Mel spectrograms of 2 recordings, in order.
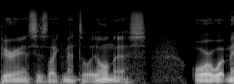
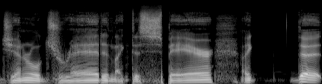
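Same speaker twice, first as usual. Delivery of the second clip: normal talking voice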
